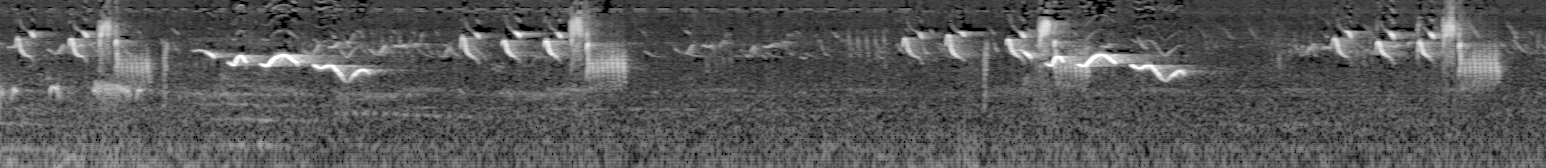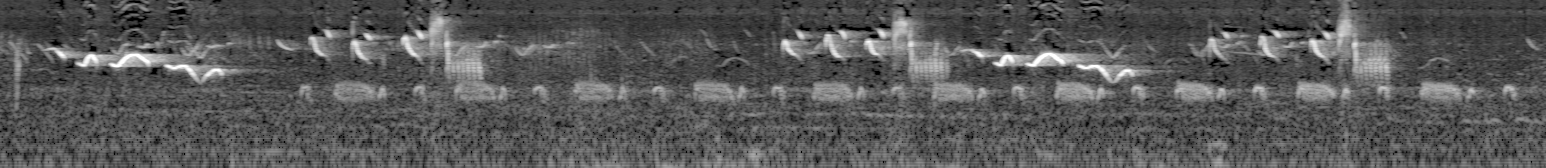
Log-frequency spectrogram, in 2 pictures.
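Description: Songbirds singing: clusters of quick high chirps and twitters come every few seconds, several of them ending in a falling zigzag phrase. From about two-thirds of the way through, a steady run of softer, lower notes repeats underneath.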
